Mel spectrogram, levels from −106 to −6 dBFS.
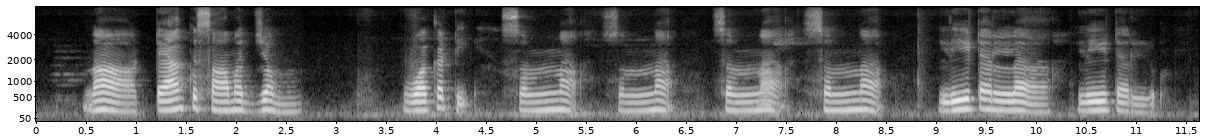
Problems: none marked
